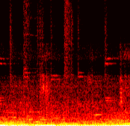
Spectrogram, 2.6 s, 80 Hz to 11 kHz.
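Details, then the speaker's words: 2009 Honda City i-VTEC after tune-up (spark plugs, coils checked, throttle body serviced), warm idle: low, even, steady hum with no ticks or surging; earlier unstable rpm and intermittent loud "tek" when warm now gone, no warning lights; normal idle. "Alhamdulillah akhirnya permasalahan di Honda City ini terselesaikan. Langsamnya ya didengar itu cukup halus dan stabil."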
